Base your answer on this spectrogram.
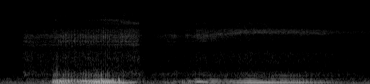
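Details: Queenie, a big sleeping pig, snores: a loud rough low rattle on the inhale, then a softer, droning, lower exhale with a steady hum.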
